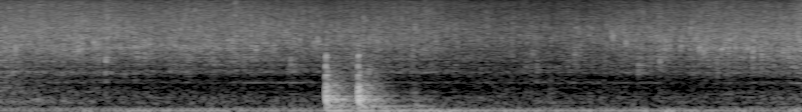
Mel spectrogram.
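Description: Onion drops into hot rendered beef fat in a pan and sizzles and fries steadily, with a couple of sharp clatters from stirring partway through.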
